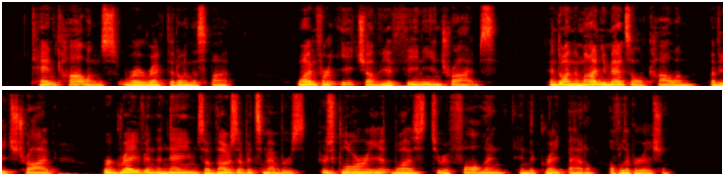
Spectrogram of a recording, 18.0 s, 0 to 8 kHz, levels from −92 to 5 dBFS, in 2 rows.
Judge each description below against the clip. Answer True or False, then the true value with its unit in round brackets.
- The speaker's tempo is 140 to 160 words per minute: True (145 wpm)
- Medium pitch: True (150 Hz)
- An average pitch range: False (2.3 semitones)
